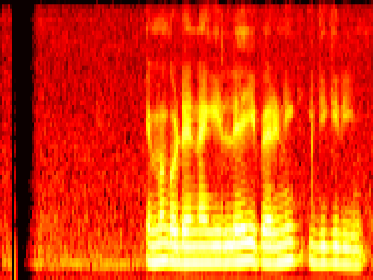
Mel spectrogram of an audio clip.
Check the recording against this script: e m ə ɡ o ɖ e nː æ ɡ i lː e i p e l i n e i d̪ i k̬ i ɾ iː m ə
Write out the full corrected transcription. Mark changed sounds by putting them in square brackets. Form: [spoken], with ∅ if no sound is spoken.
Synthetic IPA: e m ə ɡ o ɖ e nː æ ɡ i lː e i p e [ɾ] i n [i] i d̪ i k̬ i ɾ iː m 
